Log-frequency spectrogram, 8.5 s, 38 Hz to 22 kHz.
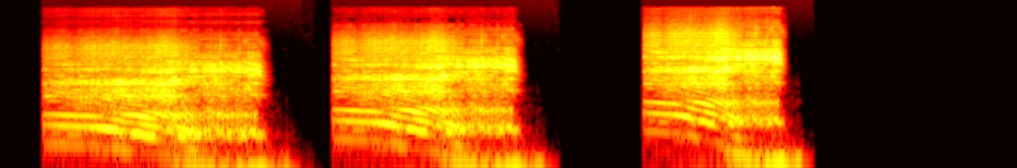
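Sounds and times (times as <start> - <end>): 
lion roars: 0.4 - 4.4, 5.4 - 6.7.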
